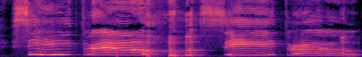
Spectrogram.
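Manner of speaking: very loud, very high, very slow, shrill drawn-out scream. Retelling how a kid yelled across the beach: imitating someone screaming. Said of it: "Nate starts screaming".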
